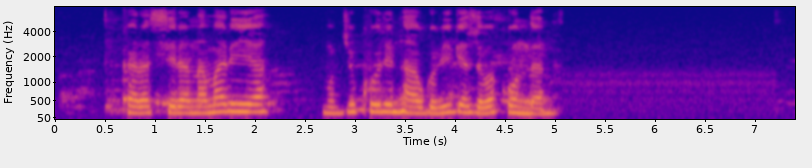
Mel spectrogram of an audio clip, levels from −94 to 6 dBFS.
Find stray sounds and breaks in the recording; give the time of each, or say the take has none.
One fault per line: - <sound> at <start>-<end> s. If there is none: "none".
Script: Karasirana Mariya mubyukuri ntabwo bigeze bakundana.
none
